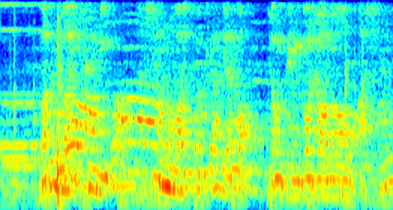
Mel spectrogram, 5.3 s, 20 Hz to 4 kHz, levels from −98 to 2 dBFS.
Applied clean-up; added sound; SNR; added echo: none; Drawer open or close / Wood; 13 dB; reverberation time 0.7 s.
